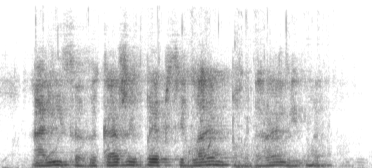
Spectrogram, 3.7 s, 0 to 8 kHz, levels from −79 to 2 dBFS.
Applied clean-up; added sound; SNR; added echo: neural separator model SepFormer DNS4.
